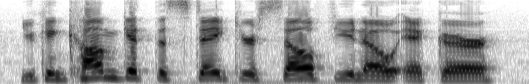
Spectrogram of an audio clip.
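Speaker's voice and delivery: high-pitched shouting across a distance. Voicing a character who yells at a creature to fetch the steak: yelling as Penelope. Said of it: "and Penelope yells".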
